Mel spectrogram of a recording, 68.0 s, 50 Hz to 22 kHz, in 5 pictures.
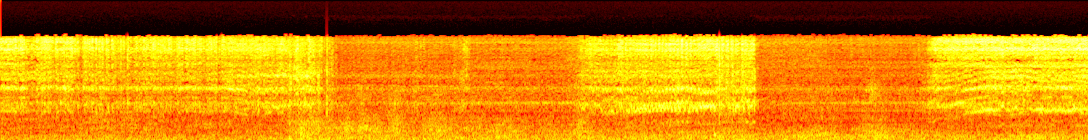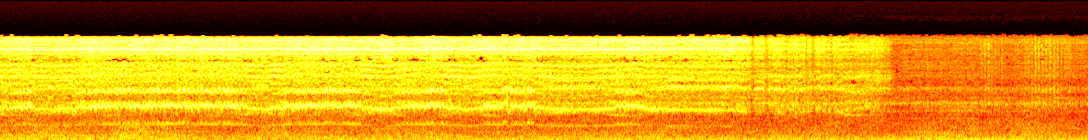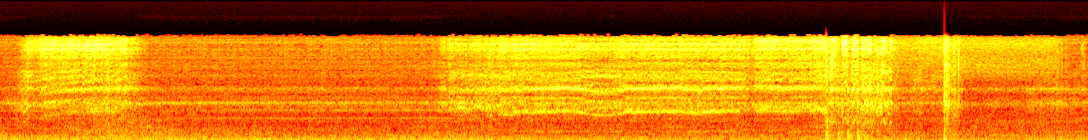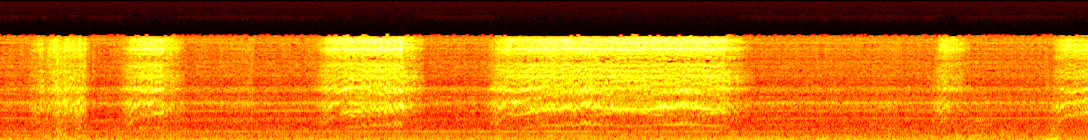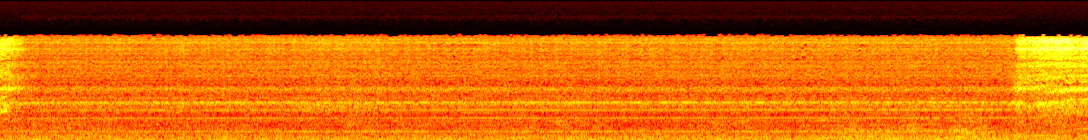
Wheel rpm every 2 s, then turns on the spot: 110, 110, 20, 20, 100, 10, 100, 110, 110, 110, 110, 110, 50, 30, 50, 0, 40, 110, 110, 50, 20, 40, 40, 50, 100, 20, 10, 20, 0, 10, 0, 0, 0, 20.
4-6 24-26 38-40 58-60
